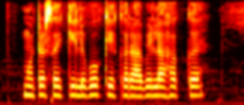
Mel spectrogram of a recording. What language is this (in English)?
Magahi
